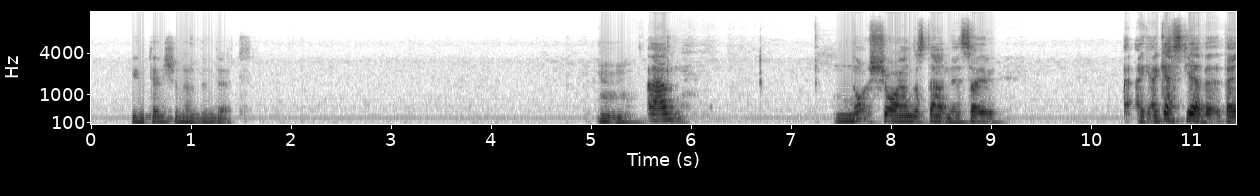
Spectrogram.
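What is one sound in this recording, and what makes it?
Men talk in turns over an online call.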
